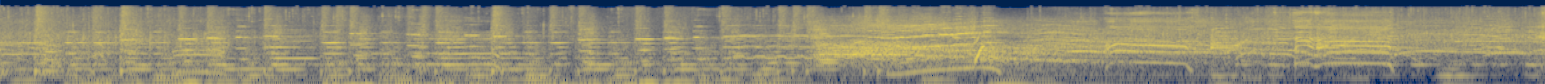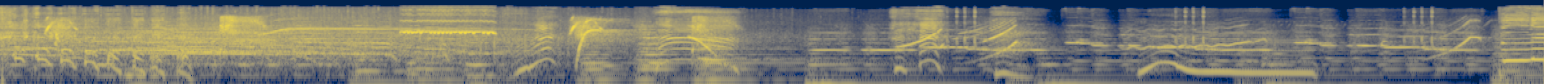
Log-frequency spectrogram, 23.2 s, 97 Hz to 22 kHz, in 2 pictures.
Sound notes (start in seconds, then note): 7.5 applause; 13.4 whistle blows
